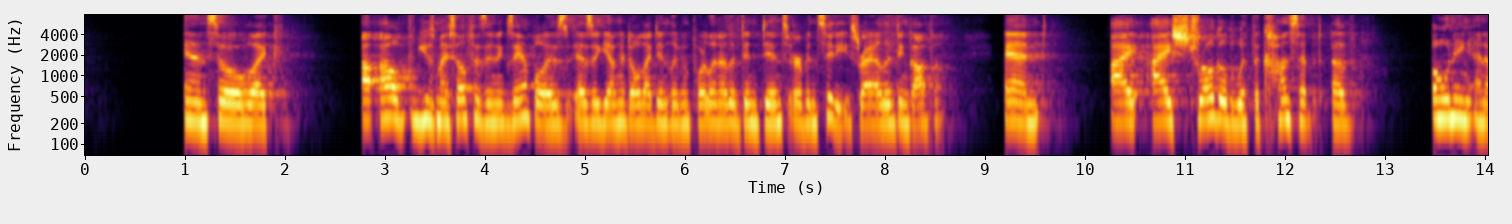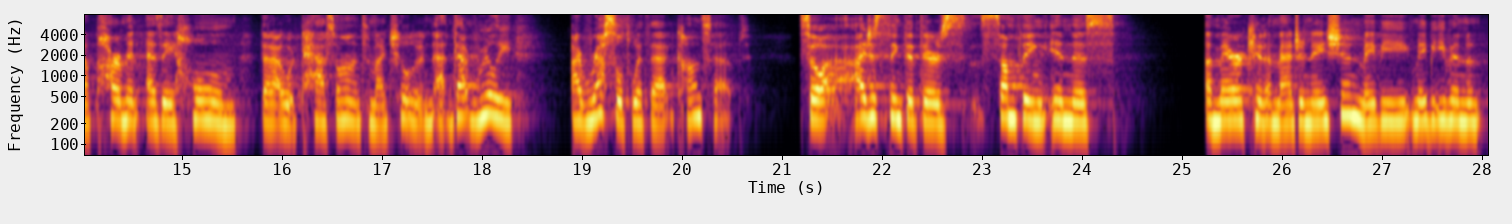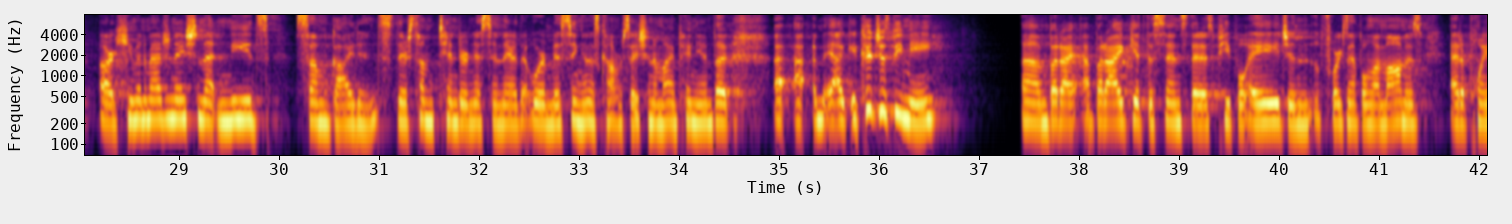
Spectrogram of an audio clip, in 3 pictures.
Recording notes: Think Out Loud hosted a panel at the Yimbytown conference in Portland.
